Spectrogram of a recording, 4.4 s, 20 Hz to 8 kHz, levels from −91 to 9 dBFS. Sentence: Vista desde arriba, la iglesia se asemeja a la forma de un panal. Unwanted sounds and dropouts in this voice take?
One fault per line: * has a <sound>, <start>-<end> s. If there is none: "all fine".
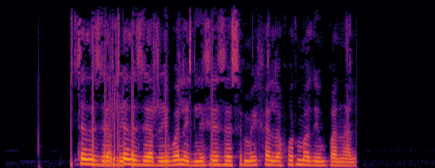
all fine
